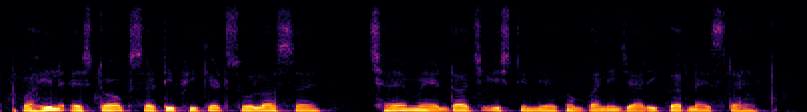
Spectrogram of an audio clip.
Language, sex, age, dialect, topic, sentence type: Maithili, male, 18-24, Eastern / Thethi, banking, statement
